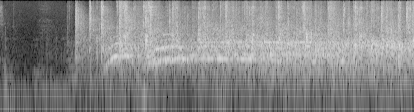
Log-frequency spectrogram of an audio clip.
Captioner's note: applause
